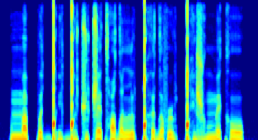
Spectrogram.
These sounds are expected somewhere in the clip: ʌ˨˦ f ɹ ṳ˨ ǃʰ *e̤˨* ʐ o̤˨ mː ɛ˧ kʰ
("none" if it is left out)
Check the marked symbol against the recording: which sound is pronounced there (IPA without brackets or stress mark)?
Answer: e̤˨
